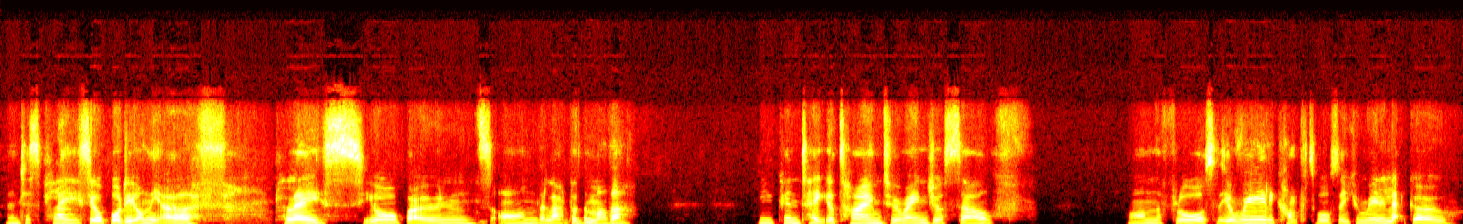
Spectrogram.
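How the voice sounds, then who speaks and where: A woman teaching yoga nidra, guiding relaxation in a gentle, soothing, unhurried manner with lingering pauses. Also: mid-range voice, no echo, clean studio sound. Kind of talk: guided relaxation meditation.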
